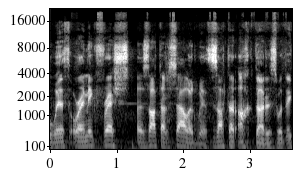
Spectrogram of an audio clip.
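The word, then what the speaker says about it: za'atar: uh zifran or zithren zifren or zithren it's zatar but it's really potent they put it in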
